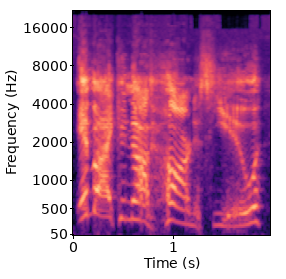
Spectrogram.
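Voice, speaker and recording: A man's voice: very high voice, very animated, unhurried, gravelly, pushed and bright, dry recording, pitched above the performer's own voice, heavily acted. A man voicing a cruel wicked witch from a storybook, harsh, severe and menacing, drawing out the threats. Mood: menacing, commanding.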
